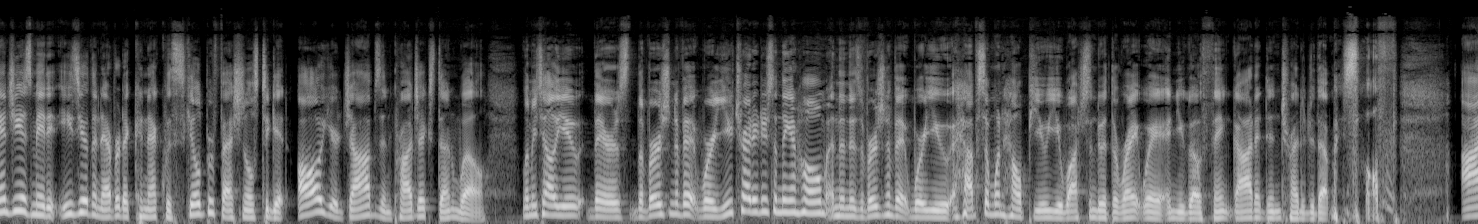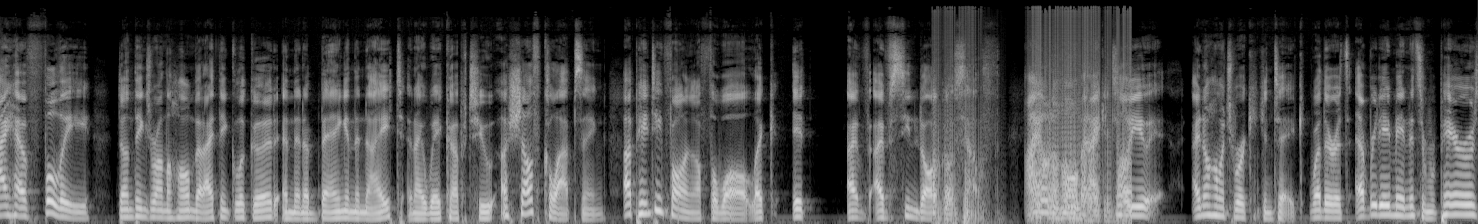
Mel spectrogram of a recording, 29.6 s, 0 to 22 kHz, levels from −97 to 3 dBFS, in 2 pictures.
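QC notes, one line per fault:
24.10–26.11 s buffer tearing: robotic 86.1 Hz rattle on speech; each period splices in old audio from one lap back, fitting a 512-sample buffer.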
